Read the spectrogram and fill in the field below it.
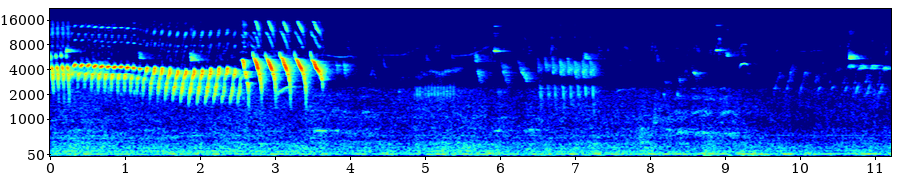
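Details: Canary singing a loud rapid trill of repeated notes, then several sweeping descending notes, before falling quiet for the rest with only faint distant chirps and twitters.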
